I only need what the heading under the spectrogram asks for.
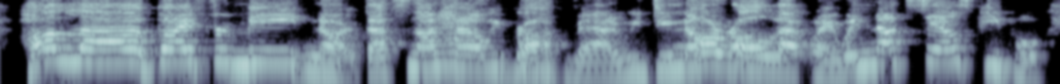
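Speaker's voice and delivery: ordinary talk, nothing marked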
